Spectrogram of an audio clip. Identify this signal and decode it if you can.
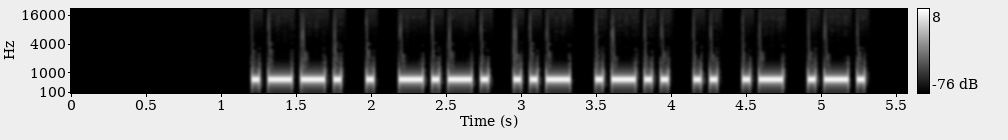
Morse code, heard as a keyed tone, about 21 wpm, 700 Hz. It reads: PECULIAR
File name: practice / 22wpm / Eight Letter Words - 22wpm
